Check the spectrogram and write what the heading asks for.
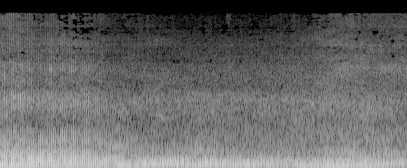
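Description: A motor engine running with a low, steady hum, strongest in the first second, easing off, then growing again near the end.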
